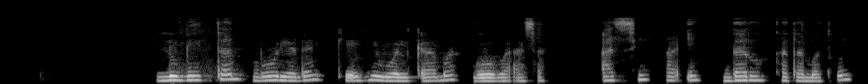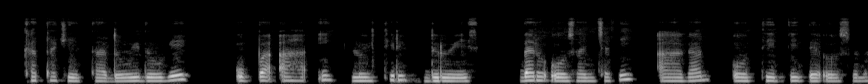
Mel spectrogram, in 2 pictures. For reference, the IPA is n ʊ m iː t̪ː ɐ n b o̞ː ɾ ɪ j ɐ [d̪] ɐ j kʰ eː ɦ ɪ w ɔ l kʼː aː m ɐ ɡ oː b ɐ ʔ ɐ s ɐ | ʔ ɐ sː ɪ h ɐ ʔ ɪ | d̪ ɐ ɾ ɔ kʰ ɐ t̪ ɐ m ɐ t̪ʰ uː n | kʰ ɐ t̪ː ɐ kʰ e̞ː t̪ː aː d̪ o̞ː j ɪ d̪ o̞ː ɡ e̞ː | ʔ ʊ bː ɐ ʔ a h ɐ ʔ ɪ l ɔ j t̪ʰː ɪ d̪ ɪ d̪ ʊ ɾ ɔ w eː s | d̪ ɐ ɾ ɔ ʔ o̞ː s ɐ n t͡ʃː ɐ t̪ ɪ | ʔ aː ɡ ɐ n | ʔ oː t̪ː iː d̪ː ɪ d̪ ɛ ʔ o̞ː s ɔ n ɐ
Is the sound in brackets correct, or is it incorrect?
correct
